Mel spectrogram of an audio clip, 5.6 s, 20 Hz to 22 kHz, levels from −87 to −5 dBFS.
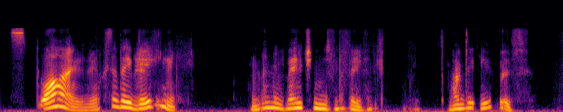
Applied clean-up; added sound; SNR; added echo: neural diffusion model UNIVERSE++.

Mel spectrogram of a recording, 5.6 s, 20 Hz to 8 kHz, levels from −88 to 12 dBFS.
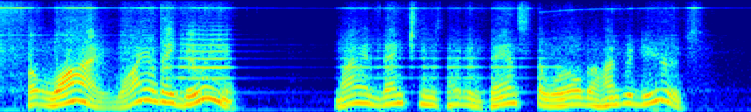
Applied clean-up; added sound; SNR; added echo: neural mask model RNNoise.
